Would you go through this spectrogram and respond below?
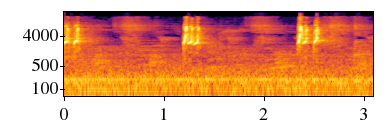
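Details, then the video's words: Male flamboyan used as a lure bird, singing ngebren, nyerecet and nyuling styles: three short bursts of high, buzzy chirps roughly a second apart over a steady low hum. "SUARA PANCINGAN BURUNG FLAMBOYAN GACOR FULL ISIAN NYULING"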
